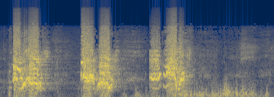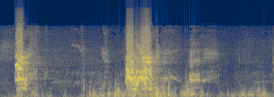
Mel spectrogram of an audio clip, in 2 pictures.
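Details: Malt, a five-month-old Dogo Canario, gives loud, deep, broadband barks, singly and in quick doubles, spaced about one to two seconds apart, with quieter low rustling and shuffling between the outbursts.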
